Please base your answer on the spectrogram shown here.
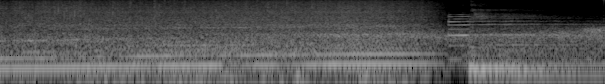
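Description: An outboard boat motor on a salmon fishing trip hums steadily, then briefly drops off before surging back up louder as the throttle is opened, with water noise around it.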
